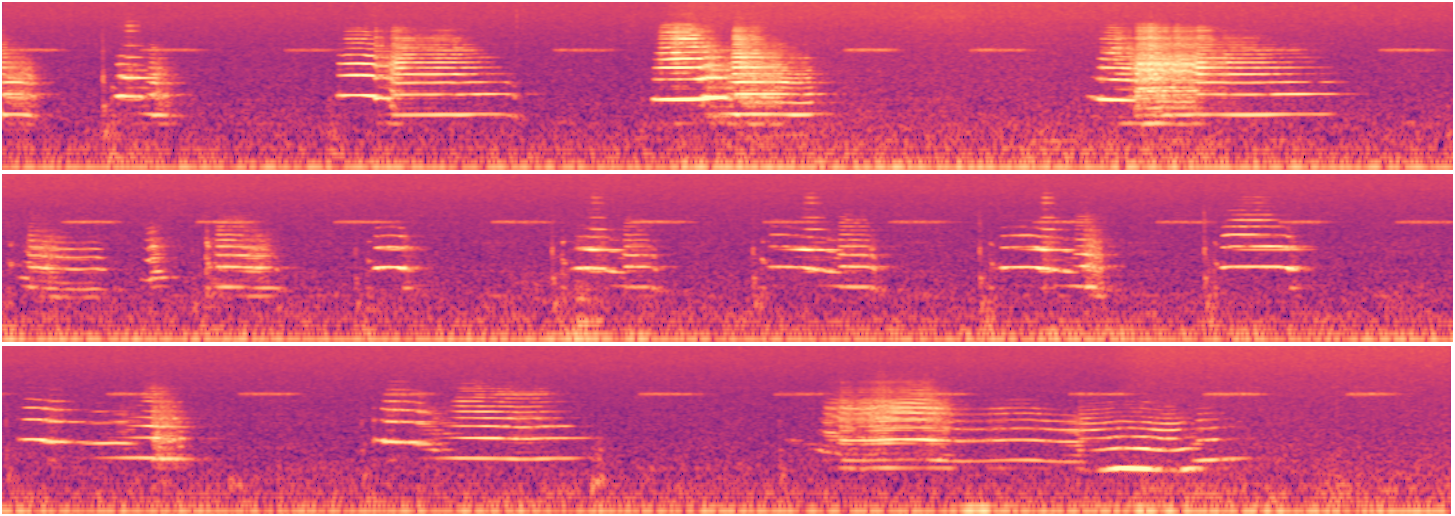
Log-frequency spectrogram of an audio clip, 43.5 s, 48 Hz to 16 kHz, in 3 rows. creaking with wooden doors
0.0s 2.0s, 3.3s 5.2s, 6.5s 8.3s, 10.8s 13.4s, 14.6s 17.4s, 18.0s 18.8s, 20.0s 21.3s, 22.0s 23.4s, 24.3s 25.7s, 29.1s 31.0s, 32.7s 35.0s, 36.8s 41.7s

